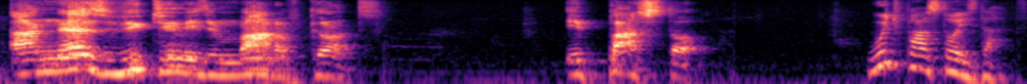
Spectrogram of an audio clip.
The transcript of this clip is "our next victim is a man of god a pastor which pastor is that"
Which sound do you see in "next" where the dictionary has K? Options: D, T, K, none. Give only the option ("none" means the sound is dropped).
none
